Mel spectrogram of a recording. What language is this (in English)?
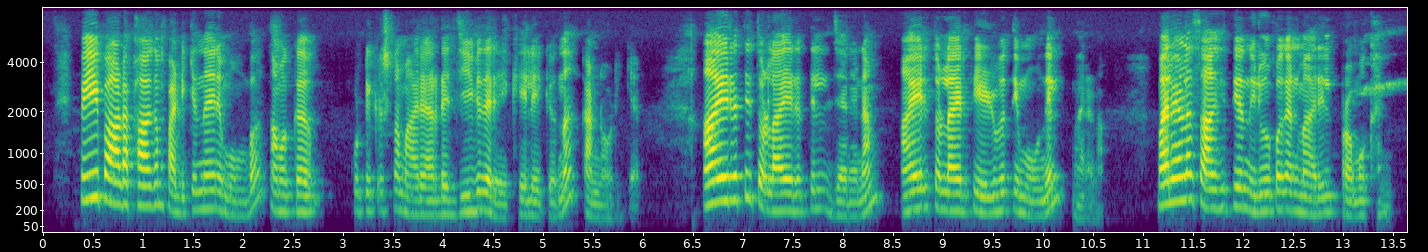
Malayalam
